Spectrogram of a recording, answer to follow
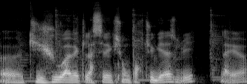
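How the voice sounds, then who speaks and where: The man's pitch is fairly low and his pace fairly quick. His intonation remains fairly even. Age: 30s. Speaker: office employee. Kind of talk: interview. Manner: hesitant, many fillers.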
